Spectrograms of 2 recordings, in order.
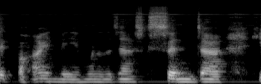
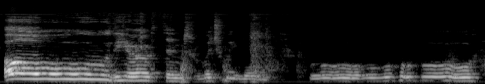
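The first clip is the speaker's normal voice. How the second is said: mock-dramatic presentation; 3 semitones higher, 5 dB louder, much slower than usual. Presenting a drawing of the earth to viewers, mock-dramatic. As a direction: open big and loud, then ease into wondrous intoning. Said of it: "it goes kinda like this".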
